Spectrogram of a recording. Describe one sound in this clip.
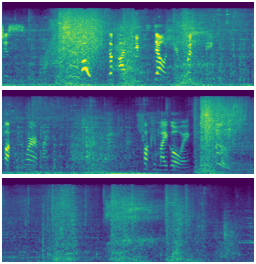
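Swords clash with metallic rings.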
